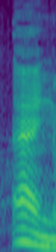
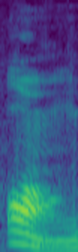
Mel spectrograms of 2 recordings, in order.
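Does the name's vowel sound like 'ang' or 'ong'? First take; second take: ang; ong. First: The vowel sounds like 'ang'. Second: The vowel sounds like 'ong'. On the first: The speaker calls it right. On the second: The speaker calls it wrong.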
